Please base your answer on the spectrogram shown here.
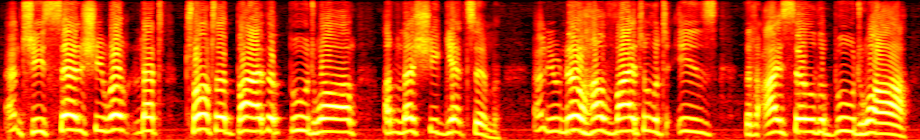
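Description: A woman reader voicing an excitable, forceful older aunt who talks loudly and emphatically. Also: high-pitched, measured pace, no echo, low-quality recording. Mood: agitated. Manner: loud, emphatic, impatient.

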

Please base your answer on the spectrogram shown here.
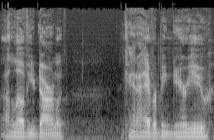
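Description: A weary, sorrowful husband pleads with stubborn sadness, read by a man narrating a story. His low voice carries an earnest, aching insistence that keeps pressing the same hurt. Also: level tone, moderate pace, natural voice. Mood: sad pleading. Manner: sad, pleading, obstinate. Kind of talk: audiobook character voice.

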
